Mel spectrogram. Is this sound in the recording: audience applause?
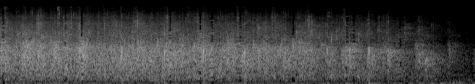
yes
